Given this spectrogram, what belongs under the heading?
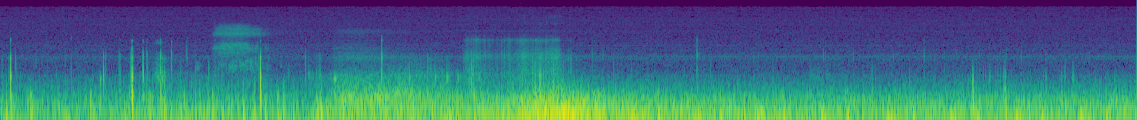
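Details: Bowel sounds (borborygmi) picked up by a stethoscope on the apex during breath-hold exercises: low rumbling and gurgling stomach growls, with faint clicks and thumps in the background.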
